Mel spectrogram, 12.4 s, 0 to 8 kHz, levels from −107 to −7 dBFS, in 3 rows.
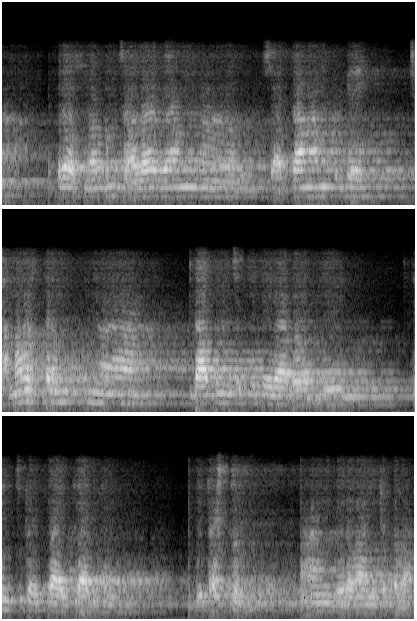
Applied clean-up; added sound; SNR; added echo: none; none; none; reverberation time 2.4 s.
